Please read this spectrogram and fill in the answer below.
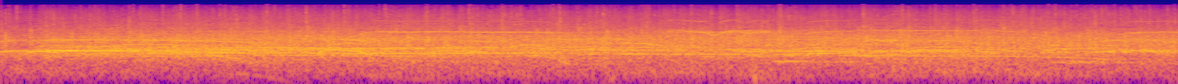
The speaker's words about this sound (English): We have a pretty smart crowd here at the Fitzgerald Theater, so we're going to do it by your applause and cheers.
